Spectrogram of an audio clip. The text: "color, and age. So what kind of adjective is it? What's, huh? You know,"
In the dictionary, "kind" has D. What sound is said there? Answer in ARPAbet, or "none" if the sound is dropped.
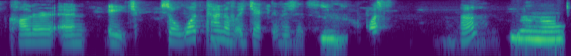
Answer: D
